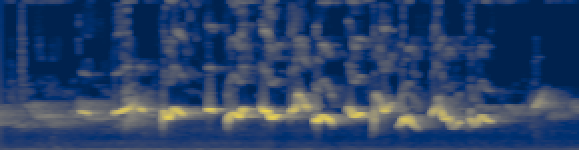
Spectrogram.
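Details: One lively ultramarine grosbeak phrase of about a dozen rapid, slurred whistles rising and falling in pitch, sung clearly over a quiet background.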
